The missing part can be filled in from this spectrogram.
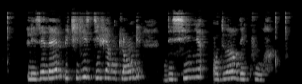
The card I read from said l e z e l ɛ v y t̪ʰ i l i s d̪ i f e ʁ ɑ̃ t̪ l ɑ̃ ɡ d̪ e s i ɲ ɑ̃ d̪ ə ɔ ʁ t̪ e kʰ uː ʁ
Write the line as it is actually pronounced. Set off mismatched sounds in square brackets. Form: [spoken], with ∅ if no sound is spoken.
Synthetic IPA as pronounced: l e z e l ɛ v y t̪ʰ i l i [z] d̪ i f e ʁ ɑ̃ t̪ l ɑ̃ ɡ d̪ e s i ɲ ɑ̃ d̪ ə ɔ ʁ [d̪] e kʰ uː ʁ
